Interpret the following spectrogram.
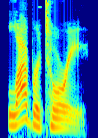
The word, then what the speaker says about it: laboratory: Laboratory. Cuatro sílabas. Laboratory. Acentuación en la primera sílaba.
